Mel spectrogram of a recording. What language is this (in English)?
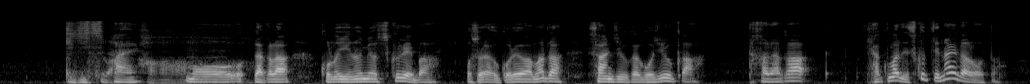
Japanese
